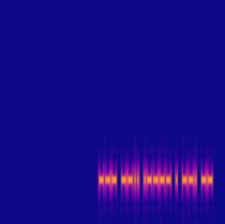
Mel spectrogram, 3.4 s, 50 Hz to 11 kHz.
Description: Morse code, heard as a keyed tone, about 47 wpm, 700 Hz. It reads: OZ1EGM
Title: DXCC-100 Call Signs - 6 Characters - Repeated 3x - 50wpm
